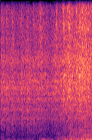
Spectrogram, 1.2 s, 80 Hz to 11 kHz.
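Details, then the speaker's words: Mazda mini truck engine swap ("Mazdarati 2.0") cranked after the fuel pump was grounded, while still on an E85 tune running gas. The cranking rhythm turns into firing that builds over a second as the engine catches and nearly runs. "That wants to run."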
